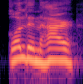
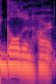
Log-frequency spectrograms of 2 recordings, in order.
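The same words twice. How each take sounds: First: The name is said with a Spanish accent. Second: The name is said with an English accent. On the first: This is how people in Costa Rica say it. "They say Golden Heart" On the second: This is not how people in Costa Rica say it. "people don't say Golden Heart"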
